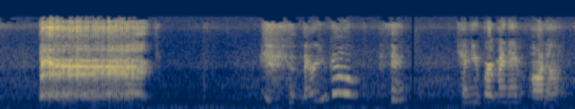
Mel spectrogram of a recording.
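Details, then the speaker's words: Voluntary burping on request during a live stream: one long, loud burp lasting over a second, followed by brief quiet talk. "Let's see what I got right now in the supply of burps. It's not going to be good. Wait. That was a weak one."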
